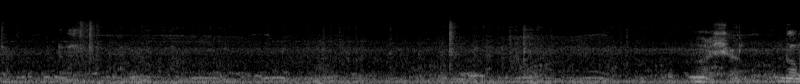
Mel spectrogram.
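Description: Domestic pigeons cooing, a run of short, repeated low coos, with a brief louder sound about seven seconds in.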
